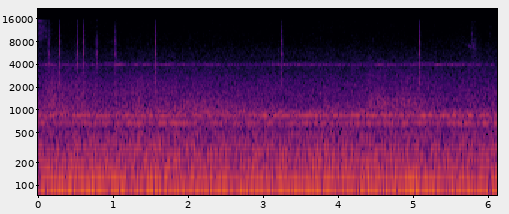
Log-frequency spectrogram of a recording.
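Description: Soft menu clicks tick one after another.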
